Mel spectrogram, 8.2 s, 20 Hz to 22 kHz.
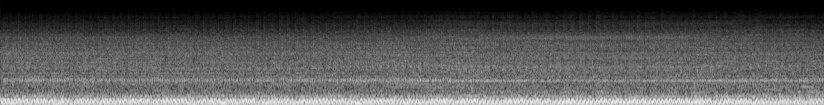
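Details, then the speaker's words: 1963 VW Beetle ragtop air-cooled flat-four, first run after sitting about 27–30 years, fuel pump was the cause of its stalling: heavy, uneven, lumpy idle with slight shake, running rough though running. "it's not running the greatest but it's running the fuel pump was the issue for its stay running again"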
